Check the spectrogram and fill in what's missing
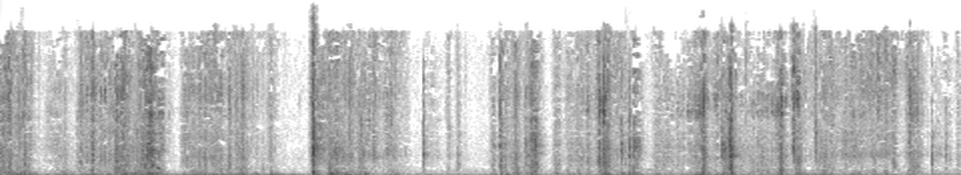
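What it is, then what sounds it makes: Soap bar being shaved. A solid pink soap bar held in gloved hands is shaved with a metal utility blade, and flakes fall away. Dense, crisp scraping and crackling strokes come in quick bright bursts with a few sharper peaks, each dying away almost at once.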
